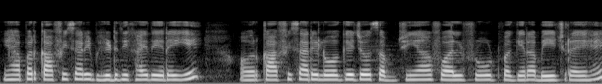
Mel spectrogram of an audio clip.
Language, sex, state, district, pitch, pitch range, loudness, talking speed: Hindi, female, Maharashtra, Mumbai Suburban, 220 Hz, 210-230 Hz, -15 LUFS, 220 wpm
